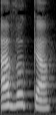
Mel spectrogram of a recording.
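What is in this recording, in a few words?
"avocat", French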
